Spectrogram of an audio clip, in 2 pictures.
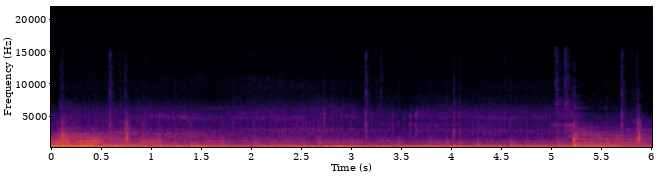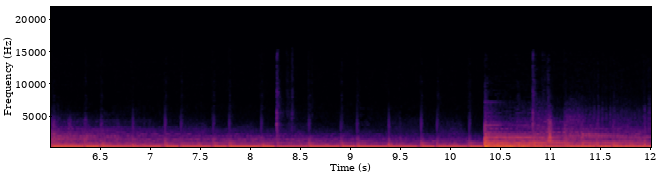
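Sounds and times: music with heavy bass line: 0.0 - 12.0.

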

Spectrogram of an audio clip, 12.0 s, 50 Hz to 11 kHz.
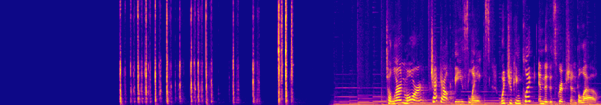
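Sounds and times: computer keyboard typing: 2.4 - 6.0.

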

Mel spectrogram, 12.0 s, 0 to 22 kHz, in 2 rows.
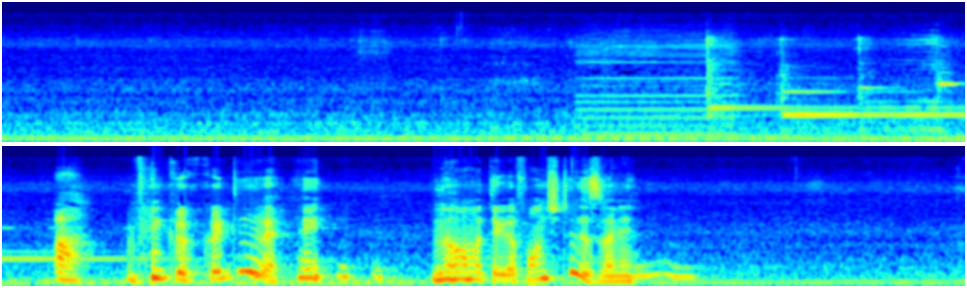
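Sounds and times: faint low hum: 0.0 - 12.0
phone ringtone melody: 3.6 - 6.9.

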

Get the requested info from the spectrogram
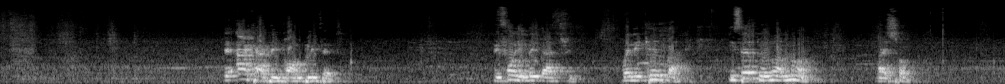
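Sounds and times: room hiss and rumble: 0.0 - 10.0.

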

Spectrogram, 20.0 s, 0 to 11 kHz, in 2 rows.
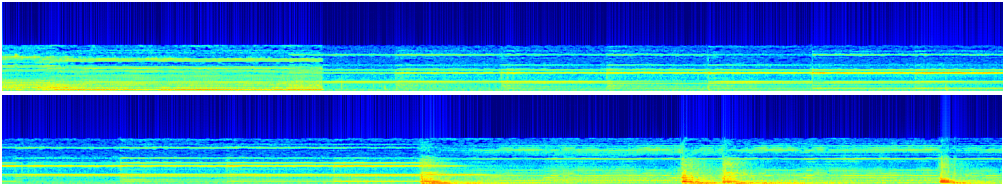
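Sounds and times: droning chords: 14.0 - 20.0.

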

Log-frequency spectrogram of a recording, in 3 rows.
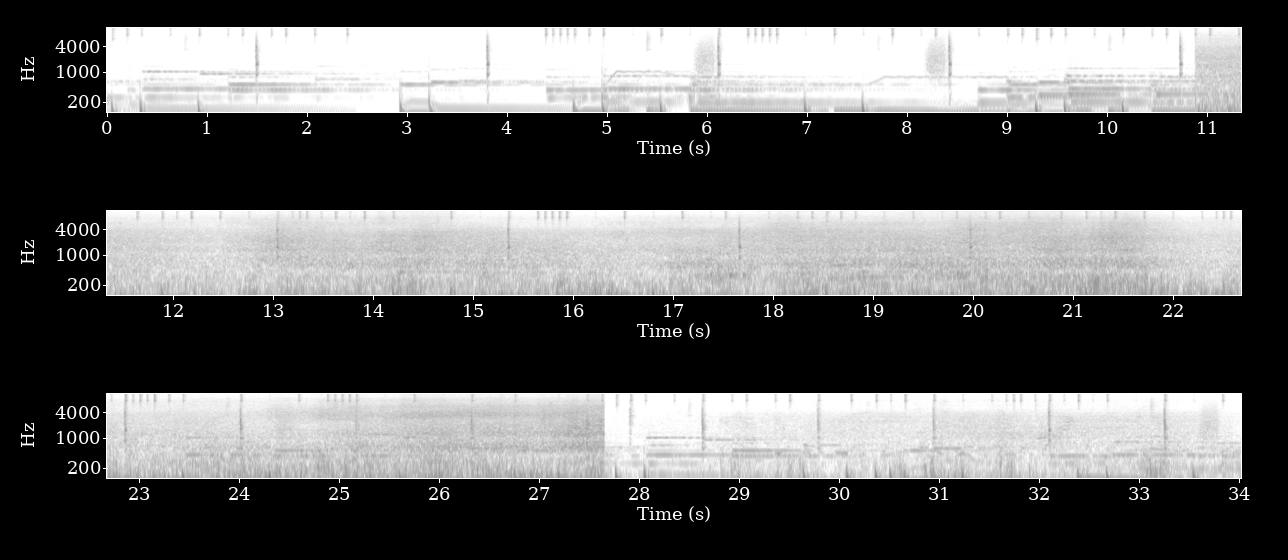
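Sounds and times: background music: 0.0 - 34.0
waves on beach: 10.9 - 27.7
wind buffeting microphone: 10.9 - 34.0.

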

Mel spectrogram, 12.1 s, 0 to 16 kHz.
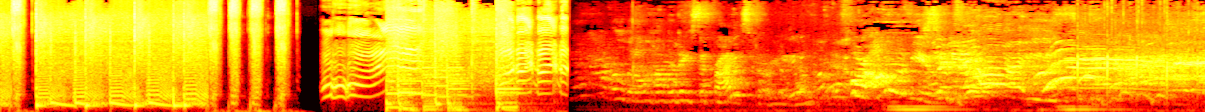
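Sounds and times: young child laughing: 3.2 - 4.3, 5.0 - 5.7.

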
